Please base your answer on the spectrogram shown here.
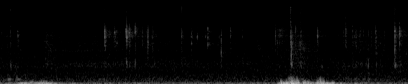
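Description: Steady typing on a computer keyboard while writing PHP pagination code, a close, continuous patter of small key clicks with a couple of heavier thumps from the spacebar or desk.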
